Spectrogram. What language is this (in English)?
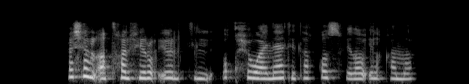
Arabic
